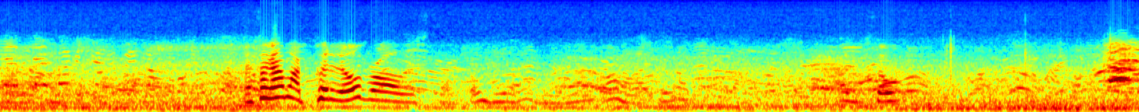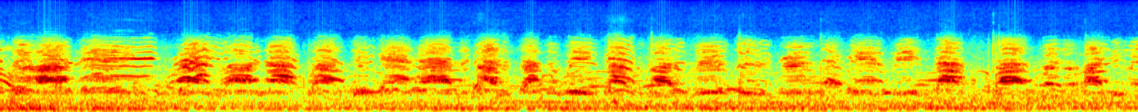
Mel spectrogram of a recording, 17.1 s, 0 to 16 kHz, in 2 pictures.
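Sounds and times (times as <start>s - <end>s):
crowd murmur: 0.0s - 17.0s
high voices chanting a cheer: 8.2s - 17.0s.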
